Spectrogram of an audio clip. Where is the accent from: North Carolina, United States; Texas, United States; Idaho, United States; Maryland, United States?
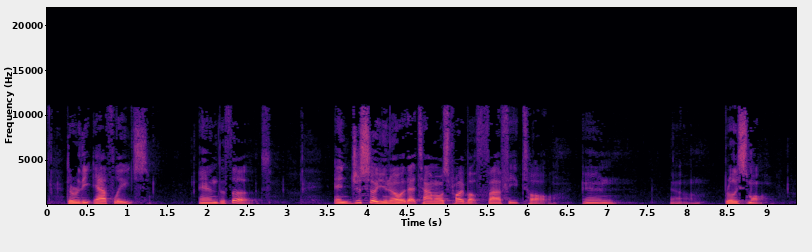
North Carolina, United States; Charlotte; now in Washington, United States; I am a Southerner, so raised in Charlotte, North Carolina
